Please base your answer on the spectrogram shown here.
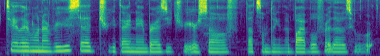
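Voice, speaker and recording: A woman's voice: low voice, little pitch movement, fast, creaky, mellow, soft background music. A woman in a casual spiritual chat, speaking in a reflective, searching way with many fillers.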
